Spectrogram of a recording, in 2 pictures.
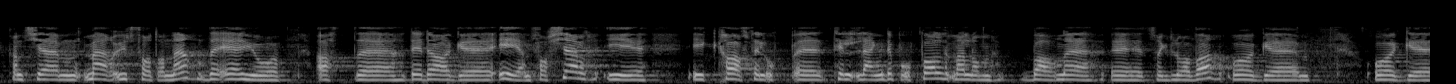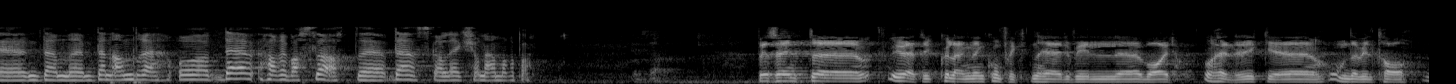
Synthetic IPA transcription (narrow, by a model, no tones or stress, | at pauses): kʰɑnʃəmæɪɾʉːt̪fɔʁd̪ʁɑnəd̪ɛʔæɾjʊʔɑt̪d̪ɛɪd̪ɑːɡɛæɪnfɔʁʃɛlɪ | ɪkʰʁɑːʋt̪ʰɪlʊpt̪ʰɪllɛŋd̪əpʰɔʊpːhɔlːmɛlːɔmbɑːʁnət̪ʰʁʏɡd̪loːʋɑoɡ | oɡd̪ɛnd̪ɛnɑnd̪ʁəɔd̪ɛɦɑʁɛɡʋɑʁslɑɑt̪d̪ɛskɑlɛɡɕøːnæʁməʁəpʰɔ̰ | b̥ɛsɛnt̪ | ʋɪʋeːt̪ɪkːə̥kʰʊɭɛŋːəd̪ɛnkʰʊnflɪkt̪n̩heːɾʋɪlʋɑɾɔɦɛlːəɾɪkːəɔmd̪ɛʋɪlt̪ʰɑː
